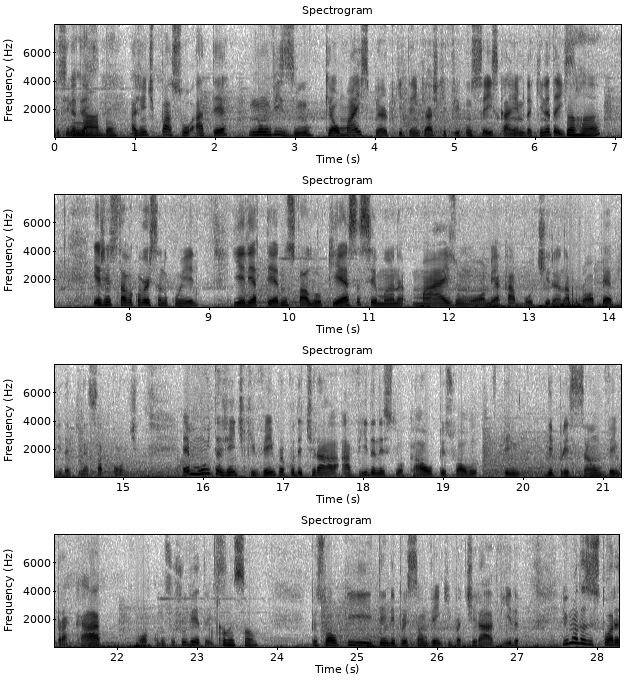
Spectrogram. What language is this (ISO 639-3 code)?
por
